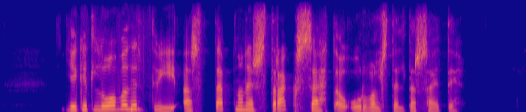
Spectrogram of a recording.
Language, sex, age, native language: Icelandic, female, 30-39, Icelandic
